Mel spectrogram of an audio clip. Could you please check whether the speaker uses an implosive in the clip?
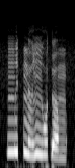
yes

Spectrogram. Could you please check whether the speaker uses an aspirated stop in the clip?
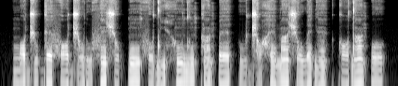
no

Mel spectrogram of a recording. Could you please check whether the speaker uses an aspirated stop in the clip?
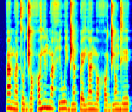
no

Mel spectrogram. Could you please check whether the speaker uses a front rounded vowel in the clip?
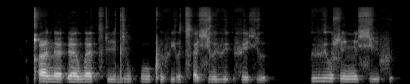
no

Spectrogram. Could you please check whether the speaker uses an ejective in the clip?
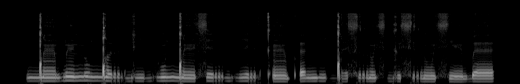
yes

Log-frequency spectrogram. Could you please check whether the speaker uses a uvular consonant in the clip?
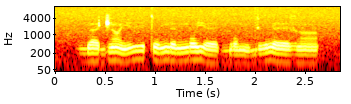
no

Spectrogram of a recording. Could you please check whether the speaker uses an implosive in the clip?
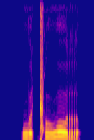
no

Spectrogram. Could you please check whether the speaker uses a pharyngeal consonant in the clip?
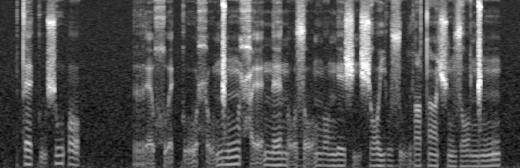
yes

